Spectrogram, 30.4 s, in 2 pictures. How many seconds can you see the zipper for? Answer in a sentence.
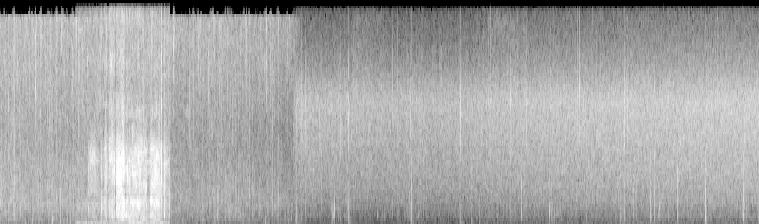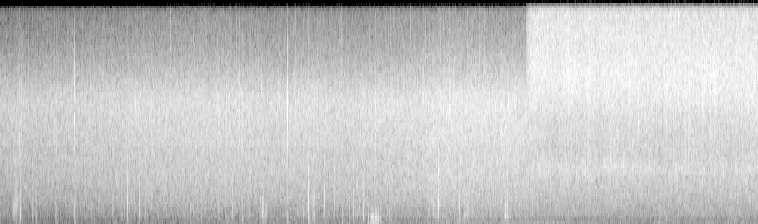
You can hear the zipper for 2 seconds altogether.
